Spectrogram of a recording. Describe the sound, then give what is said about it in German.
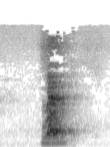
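A dog gives a single short, full-throated bark at neighbours in the hallway; the one sharp bark stands alone and fades quickly. “Das ist mein Hund. Der hat gerade entdeckt, dass Nachbarn im Flur sind.”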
